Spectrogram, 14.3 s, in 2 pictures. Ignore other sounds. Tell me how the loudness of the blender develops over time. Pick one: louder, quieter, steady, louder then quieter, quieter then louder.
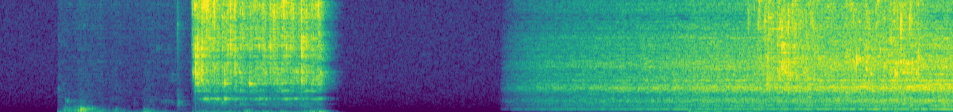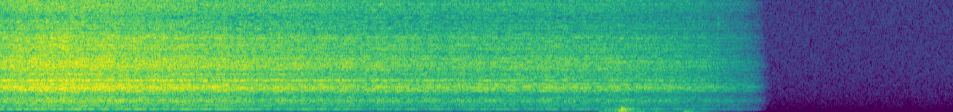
louder then quieter.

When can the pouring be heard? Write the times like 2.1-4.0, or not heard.
0.4-2.5, 5.2-7.0, 11.6-12.4.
